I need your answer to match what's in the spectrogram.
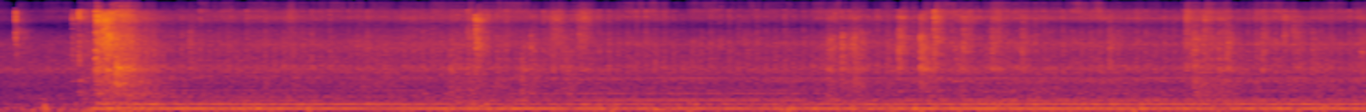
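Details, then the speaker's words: Liftmaster opener fitted to a shop door with torsion spring and torsion cables, heard from directly underneath the unit: low, steady, smooth motor hum with no grinding, banging or squeal; normal quiet operation. "So I'm standing right underneath the machine. I want you guys to hear how quiet all this is."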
